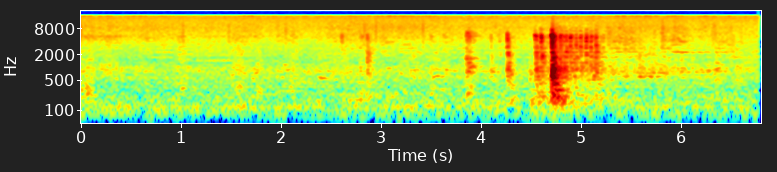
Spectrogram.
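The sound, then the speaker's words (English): A door being pushed shut, one firm thud standing out over a low, steady background hum, while a person speaks briefly. “I'm gonna close this door.”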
